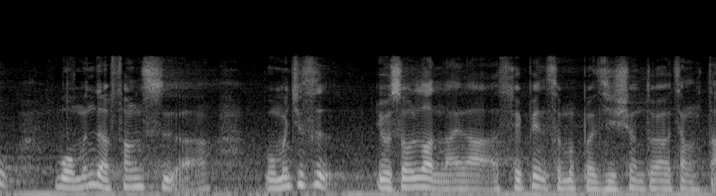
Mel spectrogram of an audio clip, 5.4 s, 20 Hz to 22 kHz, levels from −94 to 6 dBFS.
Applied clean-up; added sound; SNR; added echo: none; none; none; none.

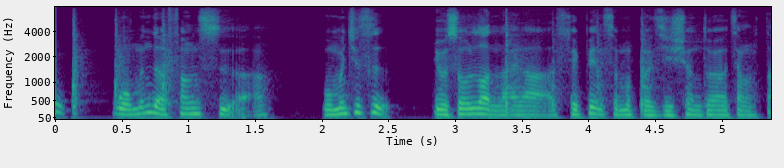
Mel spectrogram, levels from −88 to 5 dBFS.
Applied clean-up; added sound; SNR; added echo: neural mask model RNNoise.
